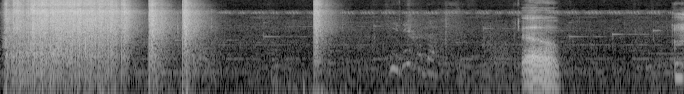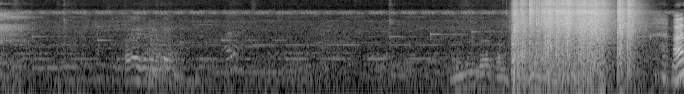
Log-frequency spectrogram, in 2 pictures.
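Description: Firecrackers set off at home for the Ganesha festival: loud, sharp bursts open and close the stretch, with single cracks in between and voices and crowd murmur underneath.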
